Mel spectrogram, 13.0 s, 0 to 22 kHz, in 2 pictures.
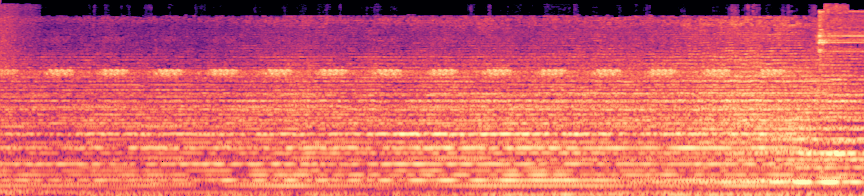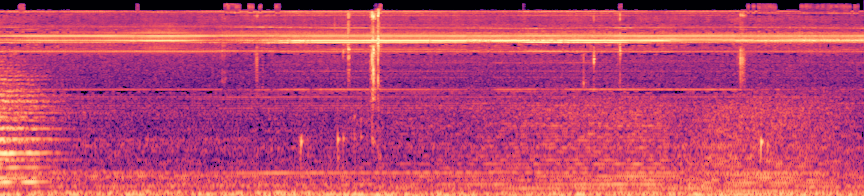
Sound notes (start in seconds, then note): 0.0 brooding orchestral music; 0.3 crickets chirping; 5.8 lights buzzing; 10.8 dark orchestral music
